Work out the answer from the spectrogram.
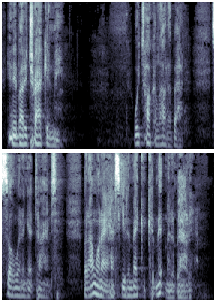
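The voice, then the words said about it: Southern American accent. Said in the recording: “my southern accent ... there's obvious going to be southern in my speech”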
